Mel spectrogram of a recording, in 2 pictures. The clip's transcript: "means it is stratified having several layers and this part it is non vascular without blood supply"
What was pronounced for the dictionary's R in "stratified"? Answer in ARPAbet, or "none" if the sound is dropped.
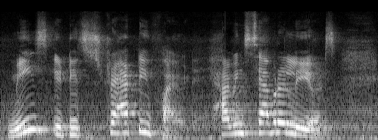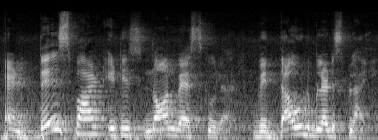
R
